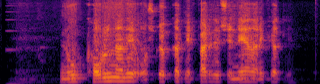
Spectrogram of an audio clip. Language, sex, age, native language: Icelandic, male, 40-49, Icelandic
